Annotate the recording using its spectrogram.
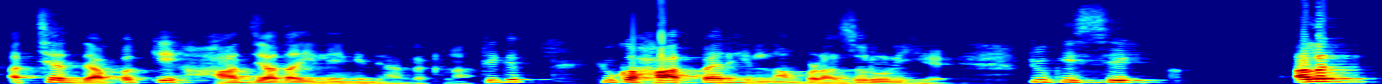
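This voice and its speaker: High-voiced male teacher, jokey and dynamic, captured on dull lo-fi classroom audio. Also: brisk. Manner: lively, jokey, swings between loud and soft. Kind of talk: exam coaching lecture.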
